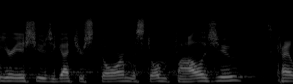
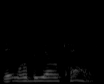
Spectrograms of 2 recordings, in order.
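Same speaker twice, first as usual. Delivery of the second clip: much softer, gentle reassurance; soft promise; 10 dB quieter than usual. Retold or imitated. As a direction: promise it tenderly, quietly. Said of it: "a promise he makes".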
